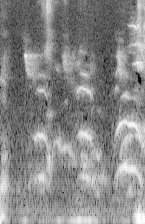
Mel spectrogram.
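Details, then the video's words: Three-day-old kittens, eyes still closed, mewing all at once: overlapping high, tonal arched cries, some rising and some falling, in a near-continuous chorus, then a low thump at the end. "Kittens meowing (too much cuteness) - All talking at the same"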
